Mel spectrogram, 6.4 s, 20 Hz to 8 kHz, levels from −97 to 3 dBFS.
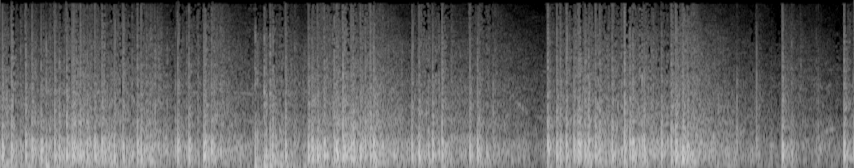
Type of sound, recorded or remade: recorded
